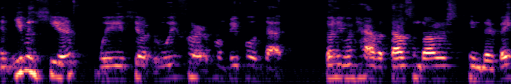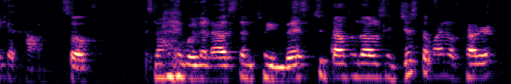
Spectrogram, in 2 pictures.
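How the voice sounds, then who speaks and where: A man's voice: fairly high pitch, a little fast, rough recording. A young man from Mexico with a Mexican Spanish accent, chatting casually and rambling a little about running a small decal business. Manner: relaxed and rambling, many fillers and restarts. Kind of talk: casual tutorial chat.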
